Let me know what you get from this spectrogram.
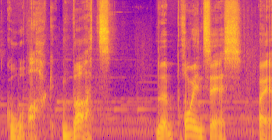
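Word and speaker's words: Kuuvahki: The power that nod cry characters use is called kuvaki or I guess if you pronounce it correctly, it's kuvaki.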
